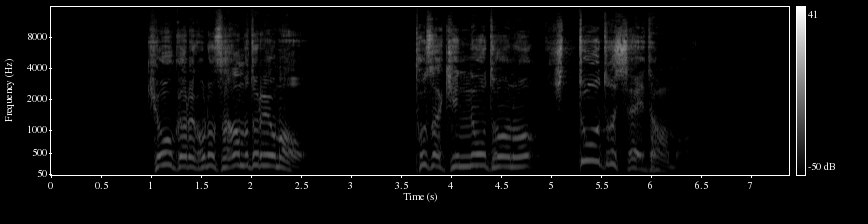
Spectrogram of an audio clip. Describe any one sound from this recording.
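A man speaks forcefully and dramatically, close by.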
